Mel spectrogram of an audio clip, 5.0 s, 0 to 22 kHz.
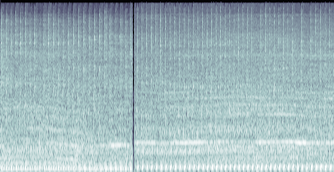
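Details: Case 222 lawn and garden tractor, sat for years, revived: quick even thumping holds a steady beat and picks up slightly with throttle, running smoothly.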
